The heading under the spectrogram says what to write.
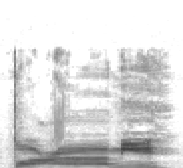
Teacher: ہا کے اوپر پھر صفت ہمس کریں گے یعنی کہ سانس جاری کریں گے اور آواز میں پستی آئے گی، کمزوری ہو جائے گی، طعامہ۔ اور یہاں پر یہ چھوٹی مد بھی ہے تو اگر تو یہاں پر آپ ملا کر پڑھیں گے تو تب یہ مد جو ہے وہ اپلائی کی جائے گی، ادروائز یہاں پر جب رکیں گے تو پھر یہ مد جو ہے وہ نہیں پڑی جائے گی، ٹھیک ہے۔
